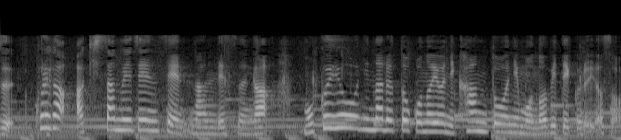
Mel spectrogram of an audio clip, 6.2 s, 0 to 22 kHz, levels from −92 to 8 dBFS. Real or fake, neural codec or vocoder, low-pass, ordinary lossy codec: real; none; none; none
